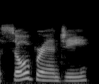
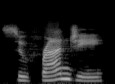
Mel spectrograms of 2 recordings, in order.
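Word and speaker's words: Sobranie: or Radiavitch, as it should be sounded, the foreign secretary, on what the Sobrangi, it is pronounced Sufrangi, would be likely to do.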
